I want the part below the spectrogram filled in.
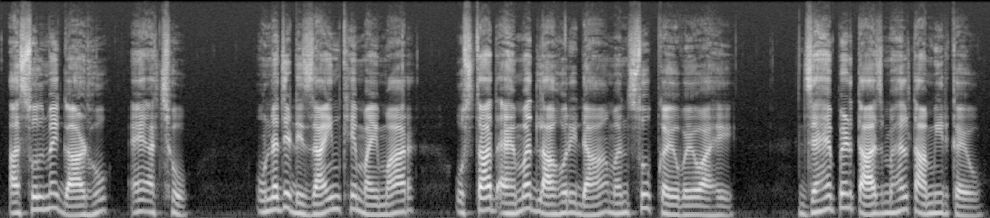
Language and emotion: Sindhi, neutral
